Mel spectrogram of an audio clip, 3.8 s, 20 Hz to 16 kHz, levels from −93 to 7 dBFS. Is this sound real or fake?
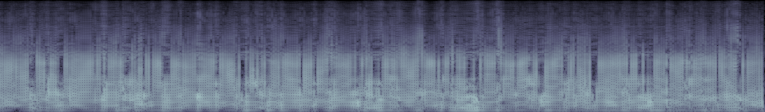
fake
